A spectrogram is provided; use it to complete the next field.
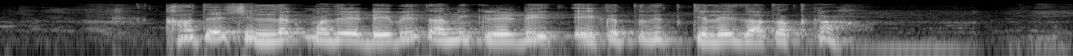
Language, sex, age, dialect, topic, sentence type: Marathi, male, 36-40, Standard Marathi, banking, question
